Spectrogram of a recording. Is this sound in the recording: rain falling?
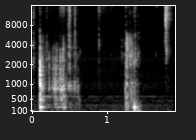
no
